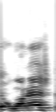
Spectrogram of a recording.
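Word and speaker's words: honest: लेकिन आप सोच रहे होंगे ये ऑनेस्ट है, लेकिन एच इसमें साइलेंट है।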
